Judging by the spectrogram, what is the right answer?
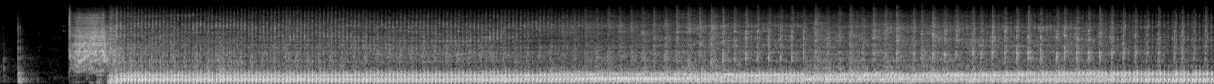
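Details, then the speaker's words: Polaris RZR 170 sat about 5 years, first running on choke after starting fluid in airbox: loud, rough, smoky running with uneven knocking tick under harsh exhaust, then dies on its own; owner hopes the loudness is just exhaust but it sounds knockish. "So, it sounds really loud. I think it's just from the exhaust, to be honest with you. I'm hoping it is, but it does sound kind of knockish."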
